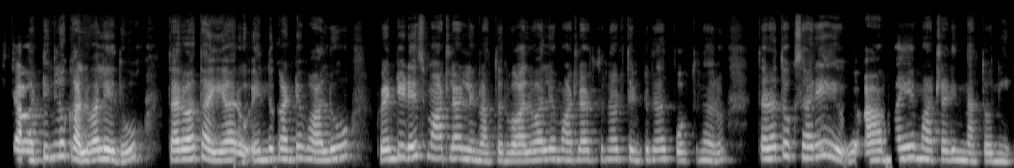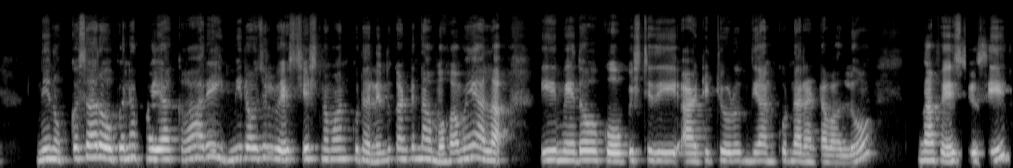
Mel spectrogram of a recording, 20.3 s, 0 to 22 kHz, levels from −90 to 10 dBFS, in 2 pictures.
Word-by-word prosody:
చాటింగ్‌లో 225 +7 +2
కలవలేదు. 210 0 +6 0.4
తరువాత 230 +3 +5
అయ్యారు. 205 -1 +3
ఎందుకంటే 235 +3 0
వాళ్ళు 210 +3 +2 0.4
20 235 +4 +2
డేస్ 285 +3 +2
మాట్లాడలే 250 -2 -1
నాతోని. 190 0 -5
వాళ్ళు 195 +1 0
వాళ్ళే 225 +1 +1
మాట్లాడుతున్నారు, 220 +2 -4
తింటున్నారు, 225 +2 -4
పోతున్నారు. 200 0 -5 0.4
తరువాత 245 +1 +1
ఒకసారి 280 -1 -2 0.3
వ - - 0 0.2
ఆ - - +2
అమ్మాయే 240 +5 0
మాట్లాడింది 220 -1 -2
నాతోని. 185 -1 -4 0.5
నేనొక్కసారి 240 +4 +1
ఓపెన్ 250 +1 +2
అప్ 245 -2 -11
అయ్యాక, 235 0 +4 0.2
అరే! 275 +3 -1
ఇన్ని 225 +2 -4
రోజులు 250 +1 0
వేస్ట్ 225 +1 0
చేసినమా, 240 -1 -1
అనుకున్నారు. 230 -5 -3
ఎందుకంటే 235 +4 -4
నా 235 - +1
మొహమే 205 +8 0
అలా, 205 -3 +3 0.5
ఈమేదో 210 -1 +2 0.2
కోపిష్టిది, 195 +1 +1 0.2
యాటిట్యూడుంది 190 0 -1
అనుకున్నారంట 180 -2 -3
వాళ్ళు. 160 +4 -3 0.6
నా 205 - +5
ఫేస్ 185 +1 +3
చూసి. 190 +3 +1
220 Hz, 130 wpm, -21 LUFS, 200-240 Hz, 0.6 s, కలవలేదు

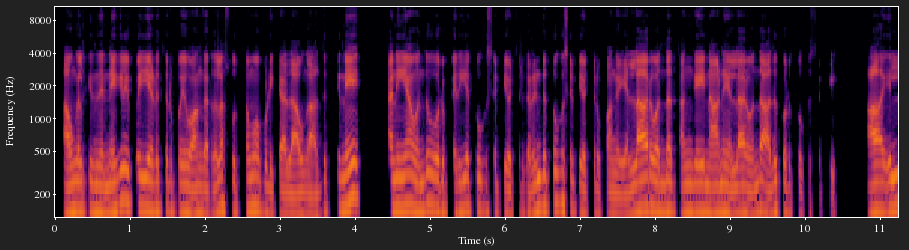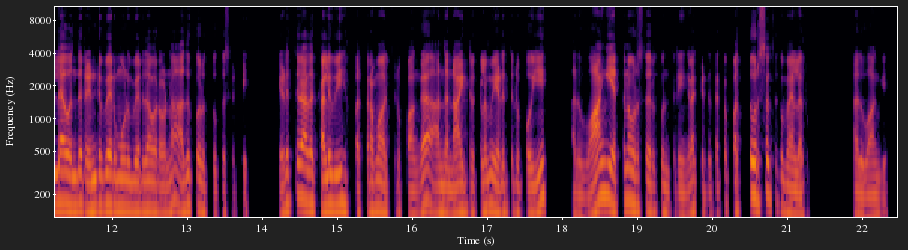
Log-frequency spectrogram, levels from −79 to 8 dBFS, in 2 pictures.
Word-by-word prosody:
அவங்களுக்கு 130 +2 +1
இந்த 120 - +2
நெகிழிப்பை 155 +2 +2
எடுத்துட்டு 130 0 -4
போய் 125 0 +2
வாங்கறதுலாம் 115 +5 0
சுத்தமா 140 +3 -2
புடிக்காது. 110 -2 -2
அவங்க 105 0 -1
அதுக்குன்னே 140 - +2 0.5
தனியா 140 +2 +4
வந்து 130 +4 0
ஒரு 135 -1 0
பெரிய 125 +3 -1
தூக்கு 135 -2 -5
சட்டி 120 -2 -7
வச்சுருக்க 110 +1 -6
2 140 +4 +2
தூக்கு 160 0 -2
சட்டி 130 -3 -4
வச்சுருப்பாங்க. 110 -1 -5
எல்லாரும் 135 +4 +5
வந்தா 130 +1 +2
தங்கை, 125 +1 +2
நானு 120 +1 +3
எல்லாரும் 115 -1 +2
வந்தா 120 - +1
அதுக்கு 130 +2 -3
ஒரு 120 - -9
தூக்கு 110 0 -12
சட்டி. - - -14 0.5
ஆ, - - +7 0.2
இல்ல 155 +3 +3
வந்து 150 +2 +1
2 135 +4 +2
பேர் 150 -2 +3
3 140 -1 +1
பேர் 130 +1 0
தான் 130 -1 +1
வறோன்னா 115 +3 -3
அதுக்கு 145 +2 -4
ஒரு 120 - -4
தூக்கு 110 0 -11
சட்டி 100 - -14 0.5
எடுத்துட்டு 180 +8 +1
அத 160 - +2
கழுவி 150 +2 +4 0.2
பத்தரமா 130 +4 -2
வச்சுருப்பாங்க. 110 -2 -6 0.2
அந்த 120 0 +1
ஞாயிற்றுக்கிழமை 125 +4 0
எடுத்துட்டு 125 0 -6
போய் 120 +8 +1 0.4
அது 100 - -5 0.2
வாங்கி 195 +7 +5
எத்தன 175 +4 -2
வருஷம் 140 -4 -2
இருக்கும் 120 -2 -7
தெரியுங்களா? 105 +5 -4
கிட்டத்தட்ட 105 +4 -9
10 130 +7 -6
வருசத்துக்கு 170 -4 -2
மேல 110 -2 +1
இருக்கும் 95 -1 -19 0.5
அது 100 - -1
வாங்கி. 95 -1 -5
125 Hz, 175 wpm, -25 LUFS, 115-140 Hz, 0.5 s, ஆ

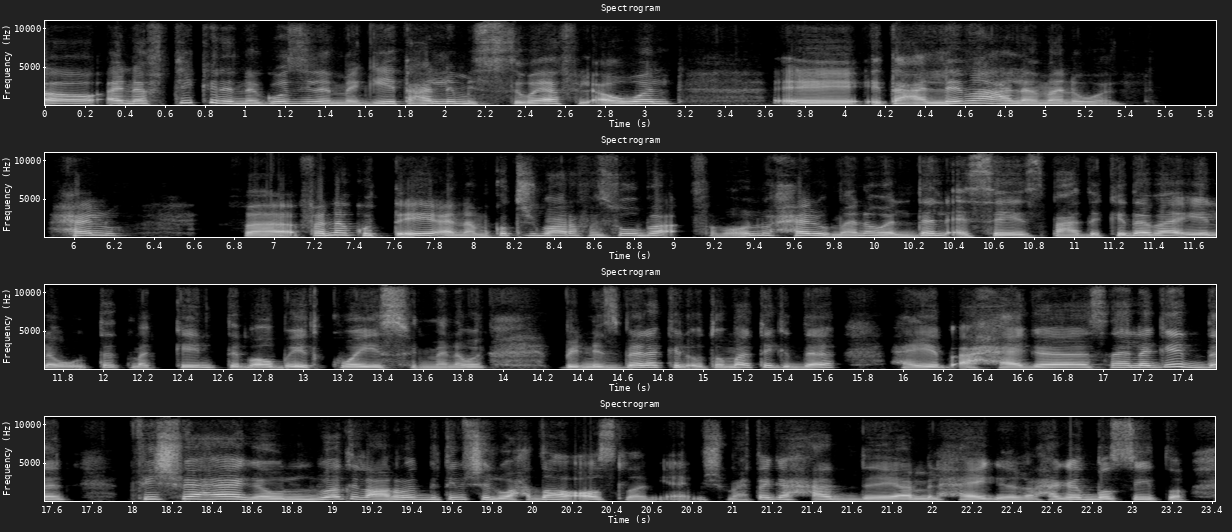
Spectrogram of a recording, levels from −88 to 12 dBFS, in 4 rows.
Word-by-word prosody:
آه، 230 0 +4
أنا 220 +1 +3
أفتكر 325 +6 -3
إن 220 -5 -1
جوزي 250 +1 -1
لمّا 195 -3 -3
جِه 180 +6 -7
يتعلِّم 235 +1 -1
السواقة 210 +3 0
في 240 - -15
الأول، 240 +5 +2 0.5
آآ، 190 -1 +3
اتعلِّمها 215 +8 +2
على 210 -6 +1
Manual 165 -4 -6 0.5
حلو، 260 0 -3 0.6
ف 190 - +3
فأنا 235 +9 +1
كنت 235 -5 -5
إيه، 260 +2 +4
أنا 190 - -2
ما 180 - -8
كنتش 245 0 -5
باعرف 235 -2 +1
أسوق 235 +5 -3
بقى، 235 +1 0
فباقول 180 +7 -7
له: 275 - -3
"حلو، 245 -2 +2
Manual 200 0 0
ده 225 - +2
الأساس، 205 -3 0
بعد 175 0 -3
كده 220 +4 +2
بقى 230 +1 +4
إيه، 210 +1 +2
لو 195 -3 -1
أنت - - -9
اتمكّنت 215 +1 -3
بقى 200 +1 +1
وبقيت 205 +2 +1
كويس 205 +1 +1
في - - -15
الManual، 180 +5 -2 0.4
بالنسبة 195 +2 +2
لك 270 -1 +2
الأوتوماتيك 220 +3 -1
ده 195 +5 +1 0.3
هيبقى 185 +7 0
حاجة 210 +4 +3
سهلة 245 +4 0
جدًا، 245 -7 0
ما 205 - -3 0.3
فيش 290 -1 -1
في 315 - +3
حاجة 285 -8 +4
ودلوقتي 215 +8 +1
العربيات 235 +1 +3
بتمشي 255 +2 -4
لوحدها 215 +3 +2
أصلًا 170 -6 -8
يعني - - -14
مش - - -15
محتاجة 235 +6 -4
حد 200 -5 -3
يعمل 195 +1 +2
حاجة 190 -2 -1
غير 185 +1 -4
حاجات 220 +4 +1
بسيطة." 215 -1 -1
215 Hz, 180 wpm, -14 LUFS, 195-240 Hz, 0.6 s, آه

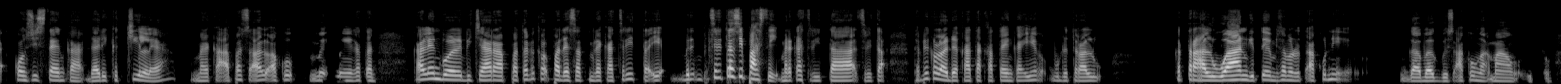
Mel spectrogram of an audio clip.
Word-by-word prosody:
konsisten, 205 -1 -1
Kak. 160 -3 -3
Dari 170 +2 -1
kecil 200 -2 -3
ya, 155 +2 -3 0.3
mereka 175 0 -3
apa 220 0 -7
selalu, 200 - 0
aku 215 - -3 0.2
me 185 - -6
me - - -76
mengingatkan, 180 -1 -5 0.4
kalian 255 +4 +4
boleh 215 -2 +5
bicara 200 0 +3
apa, 200 - -3
tapi 225 +4 -4
kalau - - -2
pada 215 -3 +2
saat 195 0 -4
mereka 185 -1 -2
cerita 240 +5 -6
ya 195 - -2
ber 230 -1 -6
cerita 320 +4 +4
sih 370 0 +3
pasti, 230 -8 +5
mereka 185 +5 -2
cerita 180 0 +1
cerita. 170 -1 -5 0.3
Tapi 205 +6 -9
kalau 260 -4 +5
ada 185 - +1
kata-kata 180 0 -3
yang 175 - -4
kayaknya 180 +4 -4
udah 180 -1 -9
terlalu 175 0 -1 0.8
keterlaluan 200 0 +8
gitu, 190 - -5
yang 205 - -1
misalnya 200 +2 -2
menurut - - -13
aku - - -11
nih 240 +1 -5 0.6
nggak 165 -1 -1
bagus, 160 -1 -8
aku - - -5
nggak 170 -4 -5
mau, 155 -2 -2 0.2
gitu. - - -19
190 Hz, 195 wpm, -24 LUFS, 180-215 Hz, 0.8 s, keterlaluan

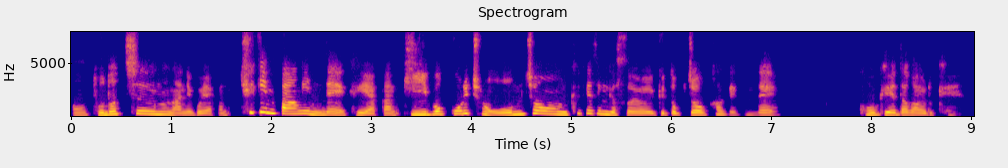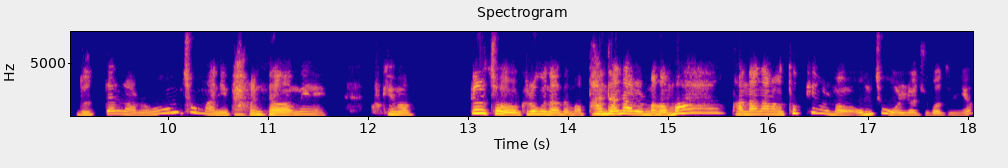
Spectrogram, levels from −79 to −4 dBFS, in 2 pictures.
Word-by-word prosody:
어 175 -1 -10
도너츠는 240 +1 -1
아니고 160 -1 -6
약간 155 +3 -11
튀긴 380 -4 +1
빵인데 230 -8 0
그게 185 -4 -2
약간 155 +1 -6
비버 210 +4 +1
꼬리처럼 265 - -2
엄청 235 - 0
크게 285 +3 -7
생겼어요. 195 - -3
이렇게 150 0 -6
넓적하게 190 +6 -4
근데 185 0 -9 0.8
거기에다가 190 -3 -2
이렇게 155 0 -13 0.2
누텔라를 220 0 -3
엄청 350 - -4
많이 210 -6 -1
바른 210 +1 0
다음에 195 -1 +1 0.4
그렇게 245 - -2
막 210 -2 0 0.6
그렇죠. 270 - +6
그러고 245 +4 +4
나서 215 0 +2
막 205 - -5
바나나를 255 0 +6
막, 205 -3 +4
막 365 +5 +2
바나나랑 235 -1 +2
토핑을 325 -2 -4
막 205 -6 -1
엄청 200 - -1
올려 180 -3 -1
주거든요. 170 - -7
215 Hz, 325 characters per minute, -17 LUFS, 185-260 Hz, 0.8 s, 그렇죠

